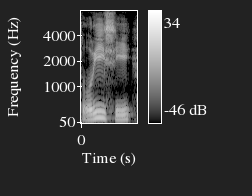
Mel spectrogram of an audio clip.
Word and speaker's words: Lessei: nobody can pronounce it my last name is actually pronounced Lei but it's just a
